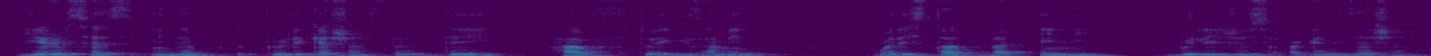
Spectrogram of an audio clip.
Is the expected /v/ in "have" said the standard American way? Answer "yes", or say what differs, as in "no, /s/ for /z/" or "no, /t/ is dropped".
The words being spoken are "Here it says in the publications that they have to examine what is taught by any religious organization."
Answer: yes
